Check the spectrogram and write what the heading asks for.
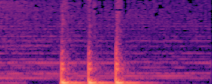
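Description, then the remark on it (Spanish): Three firm knocks on a door, evenly spaced, each a solid low thud, with no talking around them. “Van a tocar tu puerta.”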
